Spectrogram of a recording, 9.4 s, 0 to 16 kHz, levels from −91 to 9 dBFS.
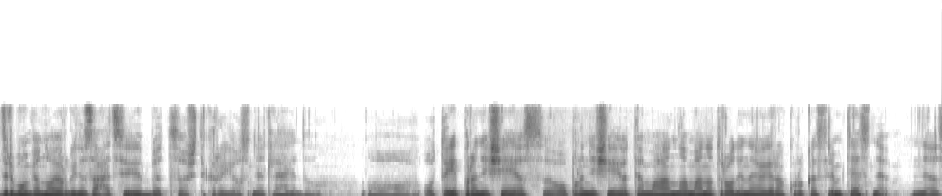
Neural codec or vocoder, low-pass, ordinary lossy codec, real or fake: none; 7.2 kHz; MP3, 96 kbps; real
